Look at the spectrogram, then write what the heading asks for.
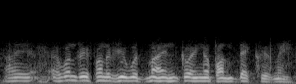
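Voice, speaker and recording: Tinny old radio, jittery higher-voiced man actor. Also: brisk, lightly acted. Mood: defensive, faint. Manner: stammering, jittery, pleading. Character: nervous, frightened, evasive man under threat. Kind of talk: 1930s-40s radio drama acting. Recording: thin, noisy vintage radio recording.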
